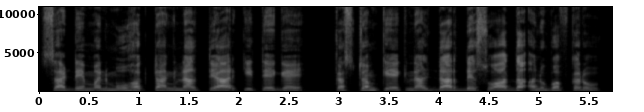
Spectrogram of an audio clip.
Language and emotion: Punjabi, fearful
